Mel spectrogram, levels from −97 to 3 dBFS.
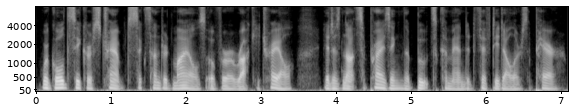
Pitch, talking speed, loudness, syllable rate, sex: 95 Hz, 185 wpm, -20 LUFS, 5.4 syllables/s, male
